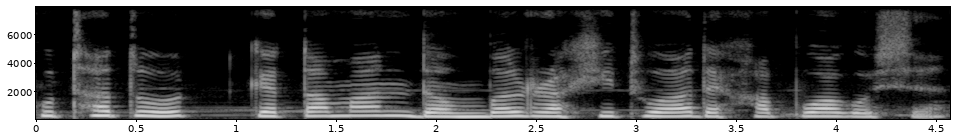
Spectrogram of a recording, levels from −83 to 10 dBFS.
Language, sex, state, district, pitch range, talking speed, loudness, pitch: Assamese, female, Assam, Kamrup Metropolitan, 265-305 Hz, 105 wpm, -14 LUFS, 285 Hz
